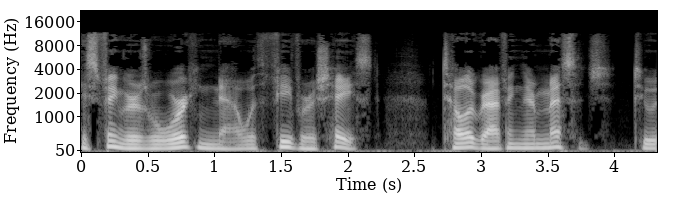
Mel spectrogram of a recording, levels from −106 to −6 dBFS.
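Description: No technical faults occur at any point in the recording.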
